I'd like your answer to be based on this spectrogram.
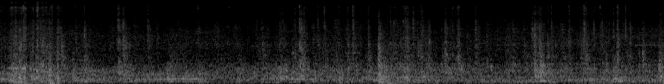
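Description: Pigeons released by a breeder in Nabadwip coo repeatedly while wings flutter in short bursts, fairly close and without any talk.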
